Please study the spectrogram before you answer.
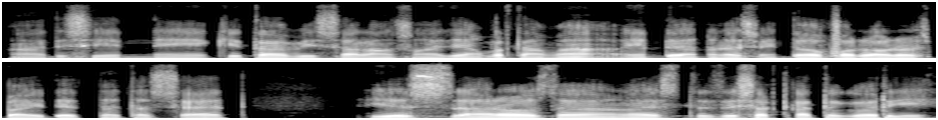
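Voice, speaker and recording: A young man walks through a software tutorial, hesitant and full of fillers as he thinks aloud while clicking. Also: fairly low pitch, smooth, no echo, dull audio. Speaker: student presenting a tutorial. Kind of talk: screen-recorded software tutorial.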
